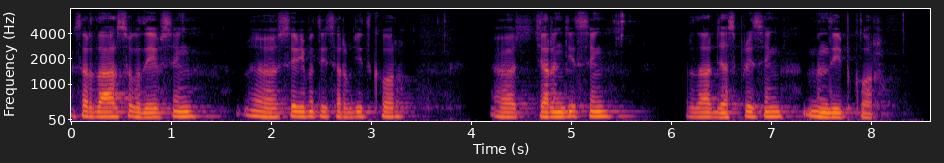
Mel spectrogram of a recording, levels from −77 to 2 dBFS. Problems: background sounds at intervals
